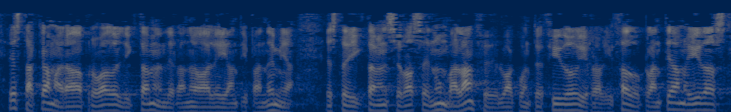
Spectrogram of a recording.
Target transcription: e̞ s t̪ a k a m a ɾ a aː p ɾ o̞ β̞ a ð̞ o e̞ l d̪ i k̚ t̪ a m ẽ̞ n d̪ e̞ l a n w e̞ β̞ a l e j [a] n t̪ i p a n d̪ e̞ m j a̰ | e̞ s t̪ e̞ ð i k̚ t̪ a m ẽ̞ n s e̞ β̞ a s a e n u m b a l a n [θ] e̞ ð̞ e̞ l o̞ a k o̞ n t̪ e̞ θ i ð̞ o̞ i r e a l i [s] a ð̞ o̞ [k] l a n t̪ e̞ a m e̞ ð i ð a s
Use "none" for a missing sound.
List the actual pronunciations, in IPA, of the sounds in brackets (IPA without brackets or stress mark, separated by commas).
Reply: a, θ, θ, p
